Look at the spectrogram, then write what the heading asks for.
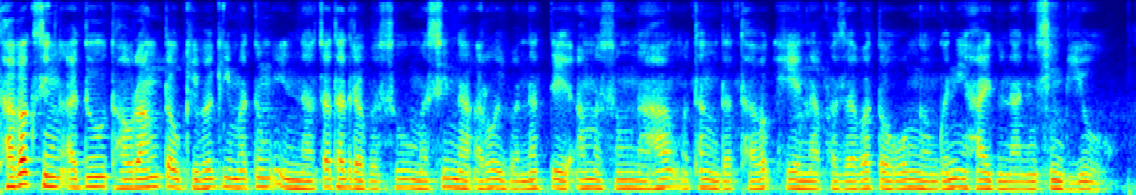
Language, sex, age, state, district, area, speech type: Manipuri, male, 18-30, Manipur, Imphal West, rural, read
